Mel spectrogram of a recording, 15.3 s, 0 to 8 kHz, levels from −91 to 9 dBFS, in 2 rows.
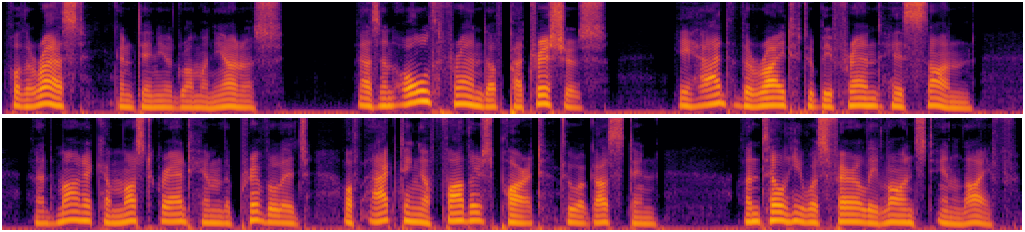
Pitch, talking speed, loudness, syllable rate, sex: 145 Hz, 155 wpm, -17 LUFS, 4.8 syllables/s, male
